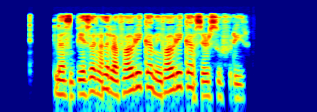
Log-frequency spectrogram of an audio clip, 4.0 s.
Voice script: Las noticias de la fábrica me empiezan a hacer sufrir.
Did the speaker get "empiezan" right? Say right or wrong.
wrong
